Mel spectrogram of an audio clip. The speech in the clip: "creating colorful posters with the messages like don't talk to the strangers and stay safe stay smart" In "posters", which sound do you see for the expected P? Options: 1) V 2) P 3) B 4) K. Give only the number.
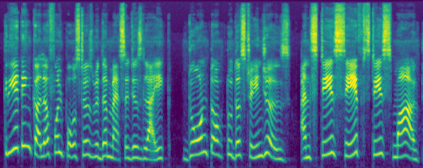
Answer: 2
